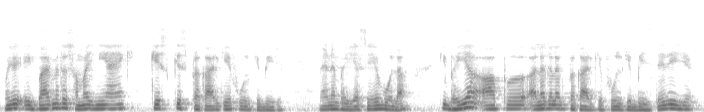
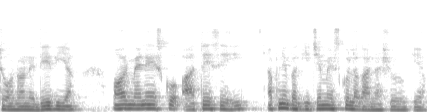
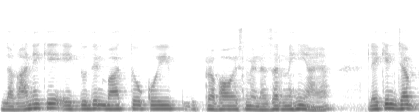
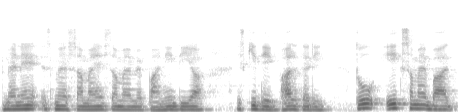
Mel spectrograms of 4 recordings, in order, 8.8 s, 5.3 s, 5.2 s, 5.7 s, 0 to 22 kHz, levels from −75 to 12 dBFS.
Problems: background sounds at intervals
